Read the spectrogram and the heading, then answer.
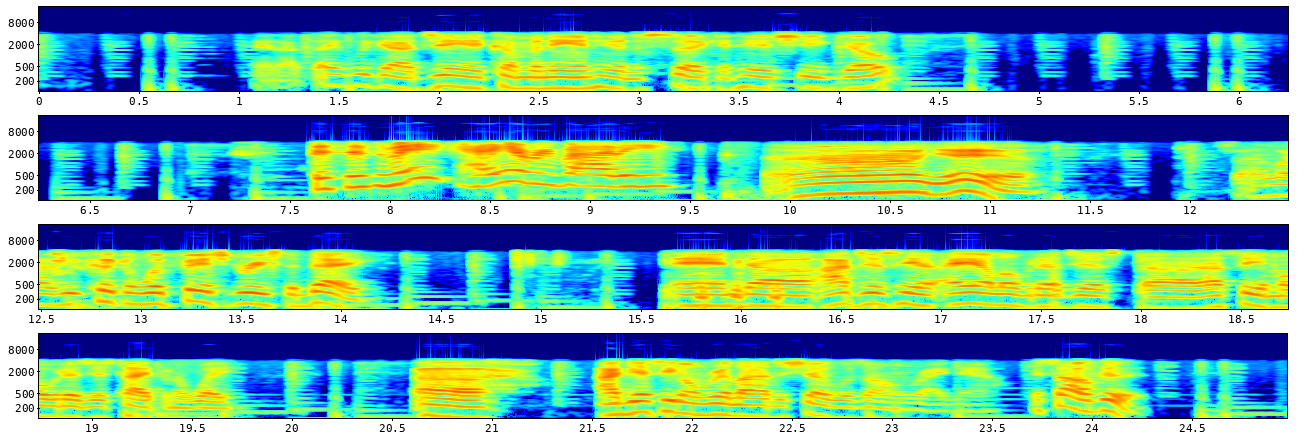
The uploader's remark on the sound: the phone lines will be open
